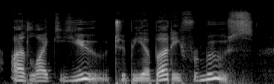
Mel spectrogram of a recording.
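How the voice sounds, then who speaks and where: A raspy put-on character voice at a middle pitch speaks in a gentle tone at a moderate pace. The recording is very clean, with a silent background. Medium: read story. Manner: gentle, patient.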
